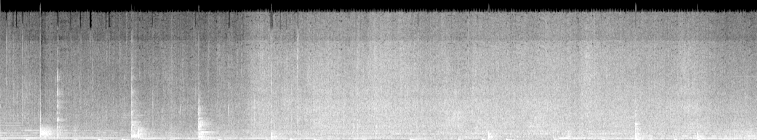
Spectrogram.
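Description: A vegetable mixture with added sauce cooks in a pan, giving a steady close sizzle and frying hiss with a faint tonal hum and scattered sharp taps and scrapes of stirring utensils, with no one talking.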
